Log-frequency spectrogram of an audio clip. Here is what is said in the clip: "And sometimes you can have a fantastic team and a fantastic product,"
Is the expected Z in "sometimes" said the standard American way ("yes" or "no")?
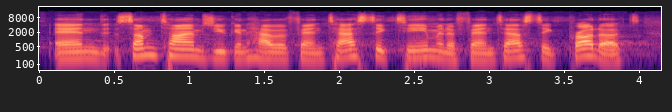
yes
